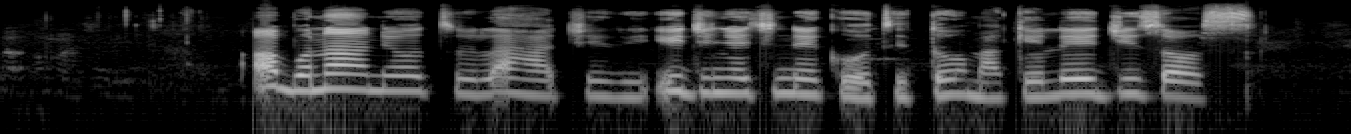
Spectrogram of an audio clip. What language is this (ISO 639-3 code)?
ibo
